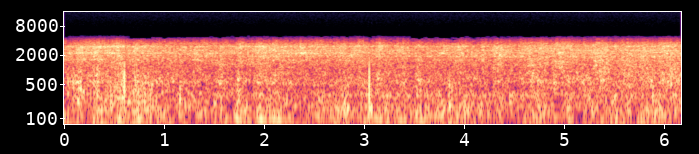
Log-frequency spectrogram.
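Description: KiwiRail train rolling past, a steady rumble and rattle of wheels on the rails with a few sharp clacks, heard through a security camera's microphone.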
